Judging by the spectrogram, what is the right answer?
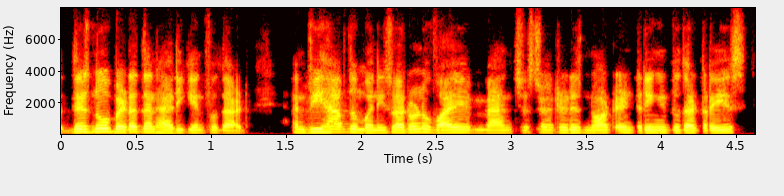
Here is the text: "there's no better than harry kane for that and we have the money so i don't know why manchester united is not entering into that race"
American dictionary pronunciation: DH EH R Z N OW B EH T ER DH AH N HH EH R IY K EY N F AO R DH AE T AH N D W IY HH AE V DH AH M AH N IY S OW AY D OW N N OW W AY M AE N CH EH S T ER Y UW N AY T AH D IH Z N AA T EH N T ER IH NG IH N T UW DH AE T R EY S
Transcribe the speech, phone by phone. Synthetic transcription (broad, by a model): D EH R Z N OW B EH T ER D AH N HH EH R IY K EY N F AO R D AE T AH N D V IY HH AE V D AH M AH N IY S OW AY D OW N N OW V AY M AE N CH EH S T ER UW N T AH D IH Z N AA T EH N T ER IH NG IH T UW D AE T R EY S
